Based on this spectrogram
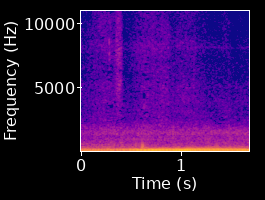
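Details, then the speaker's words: Mazda car: a deep booming bass drone that swells as the engine pulls under acceleration. Excessively loud exhaust, too loud for the owner's taste. "je suis vraiment content de cette voiture malgré le bruit qui est trop fort à mon goût"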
